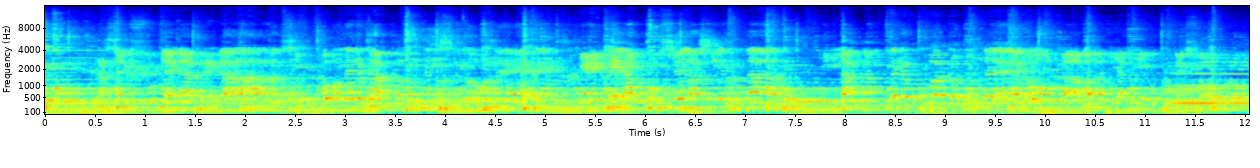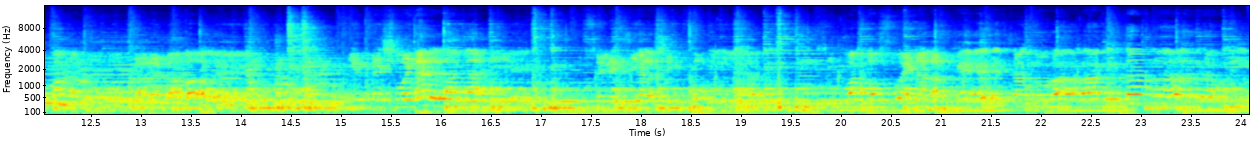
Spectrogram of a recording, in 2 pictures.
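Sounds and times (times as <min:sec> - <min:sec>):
live rumba band music: 0:00.0 - 0:24.0
percussion beat: 0:00.0 - 0:24.0
wavering melody line: 0:11.3 - 0:15.1.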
